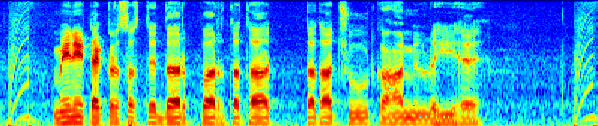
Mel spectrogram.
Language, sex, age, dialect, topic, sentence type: Hindi, male, 25-30, Garhwali, agriculture, question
